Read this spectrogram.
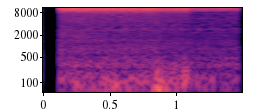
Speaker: There she is. She runs pretty fucking minty. Nice and smooth. Sounds quiet.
